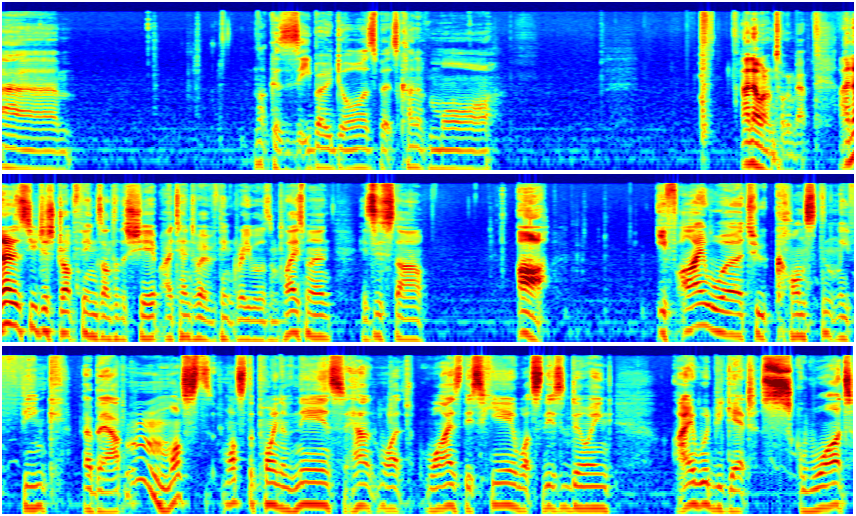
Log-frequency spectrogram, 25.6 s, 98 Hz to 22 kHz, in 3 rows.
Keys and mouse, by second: 2.7-25.5 middle drag, 18.1 KP_7, 20.7 g.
